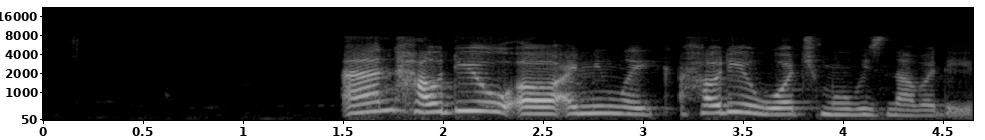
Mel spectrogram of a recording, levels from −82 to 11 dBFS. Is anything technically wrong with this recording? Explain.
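No, nothing in this speech recording stood out as a technical problem on listening.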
